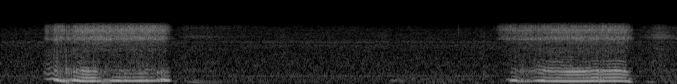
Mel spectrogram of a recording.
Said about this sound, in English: It's our dog, Ellie, snoring on the floor.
